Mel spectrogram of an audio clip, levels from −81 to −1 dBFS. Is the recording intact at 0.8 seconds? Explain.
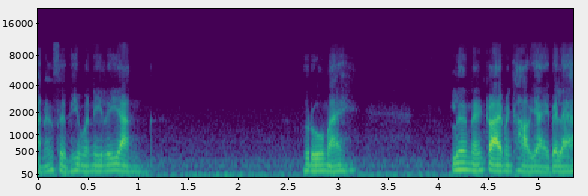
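No, at 0.8 s the speech carries the same damage heard across the whole clip, which is likely Nellymoser compression, the old Flash microphone codec. It codes the sound in short blocks with very few bits, gives weak bands none at all and fills them with noise. That's why the speech has a rough, hissy halo and a smeared, underwater feel. Nothing comes through above about 10.6 kHz, and the level of damage points to a rate near 44 kbps.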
